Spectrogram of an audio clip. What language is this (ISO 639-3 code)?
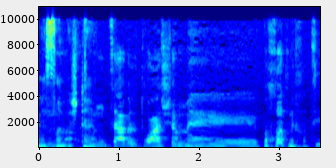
heb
